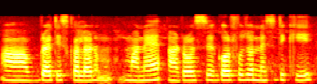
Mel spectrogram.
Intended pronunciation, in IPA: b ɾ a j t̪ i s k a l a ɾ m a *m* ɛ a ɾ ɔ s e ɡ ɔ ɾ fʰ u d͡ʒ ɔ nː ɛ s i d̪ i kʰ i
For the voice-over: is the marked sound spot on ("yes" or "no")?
no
